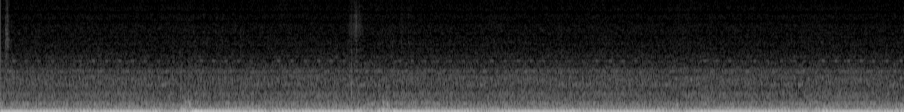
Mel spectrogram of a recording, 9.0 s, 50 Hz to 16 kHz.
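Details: 2016 Chevrolet Colorado 2.8L diesel warm after highway drive, idling in driveway: deep rumble swelling and sagging unevenly every few seconds; shifting into park and back to drive settles idle to normal.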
